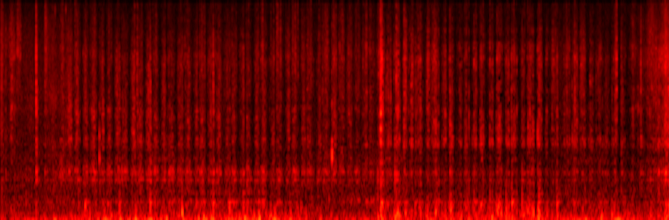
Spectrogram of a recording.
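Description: Long fingernails scratch the printed label and ridged plastic of a clear PET beverage bottle full of amber tea, held in one hand. Steady rubbing, rasping strokes with dense low rumble and faint bright scratchy edges continue throughout.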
